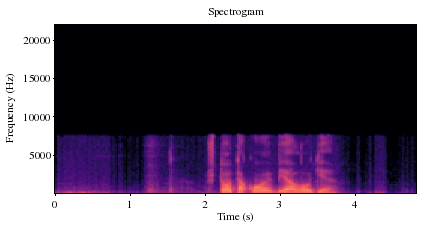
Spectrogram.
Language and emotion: Russian, neutral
